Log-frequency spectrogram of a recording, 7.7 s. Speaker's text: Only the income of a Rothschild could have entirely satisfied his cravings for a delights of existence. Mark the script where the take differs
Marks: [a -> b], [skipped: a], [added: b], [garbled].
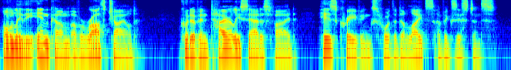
Only the income of a Rothschild could have entirely satisfied his cravings for [a -> the] delights of existence.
